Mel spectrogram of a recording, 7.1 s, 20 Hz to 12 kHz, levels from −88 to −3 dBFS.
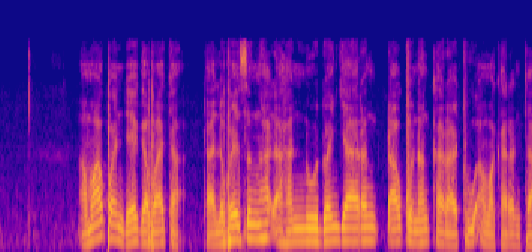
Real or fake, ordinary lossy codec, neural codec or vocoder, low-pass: fake; MP3, 64 kbps; codec, 16 kHz, 16 kbps, FreqCodec, smaller model; 7.2 kHz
